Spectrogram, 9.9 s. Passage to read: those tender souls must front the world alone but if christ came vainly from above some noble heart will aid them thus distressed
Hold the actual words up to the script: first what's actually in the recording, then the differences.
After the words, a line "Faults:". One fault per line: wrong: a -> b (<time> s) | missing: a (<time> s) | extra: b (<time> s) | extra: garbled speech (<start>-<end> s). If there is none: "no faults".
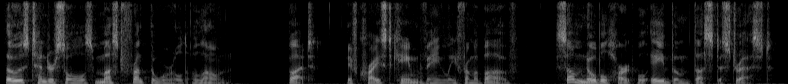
those tender souls must front the world alone but if christ came vainly from above some noble heart will aid them thus distressed
Faults:
no faults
